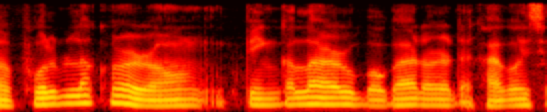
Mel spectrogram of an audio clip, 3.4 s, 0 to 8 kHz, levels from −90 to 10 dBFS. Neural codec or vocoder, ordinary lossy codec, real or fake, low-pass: codec, 24 kHz, 6 kbps, HILCodec; none; fake; 7.2 kHz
